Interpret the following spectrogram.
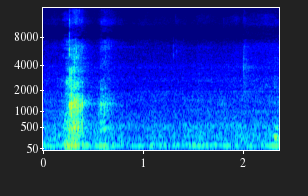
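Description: A short slurping sip drawn from a beer can, with a smaller second one just after, over a low steady hum.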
